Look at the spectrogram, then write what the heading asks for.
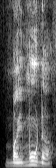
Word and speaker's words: Maimuna: Su esposa se llamó Maimuna. Se escribe m a Y m u n a maimuna.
